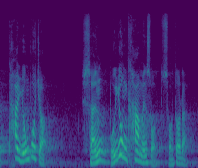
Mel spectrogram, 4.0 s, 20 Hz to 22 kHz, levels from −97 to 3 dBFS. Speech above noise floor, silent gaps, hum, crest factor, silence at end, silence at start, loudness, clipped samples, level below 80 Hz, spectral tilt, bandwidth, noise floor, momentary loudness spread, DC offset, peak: 32 dB; none; none; 18 dB; 0.15 s; 0 s; -40 LUFS; under 0.1%; -84 dBFS; -6 dB/octave; 15.5 kHz; -71 dBFS; 12 LU; under 0.1%; -22 dBFS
